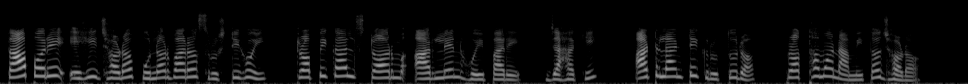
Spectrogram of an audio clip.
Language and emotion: Odia, neutral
